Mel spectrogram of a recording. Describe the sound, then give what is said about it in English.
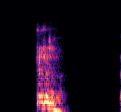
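A single cough bursts out, loud and short, and then stops abruptly into silence. “sorry for my cough”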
